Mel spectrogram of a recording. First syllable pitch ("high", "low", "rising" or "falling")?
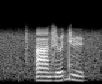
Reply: low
